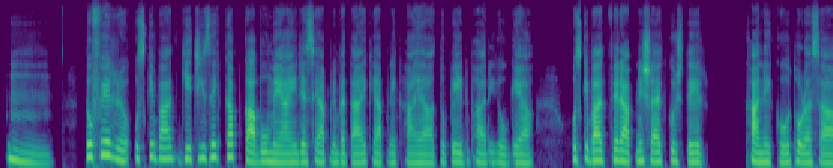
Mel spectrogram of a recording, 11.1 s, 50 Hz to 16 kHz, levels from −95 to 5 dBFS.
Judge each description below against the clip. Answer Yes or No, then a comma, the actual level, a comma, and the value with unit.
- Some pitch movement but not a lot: Yes, average, 3.1 semitones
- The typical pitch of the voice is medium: Yes, medium, 155 Hz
